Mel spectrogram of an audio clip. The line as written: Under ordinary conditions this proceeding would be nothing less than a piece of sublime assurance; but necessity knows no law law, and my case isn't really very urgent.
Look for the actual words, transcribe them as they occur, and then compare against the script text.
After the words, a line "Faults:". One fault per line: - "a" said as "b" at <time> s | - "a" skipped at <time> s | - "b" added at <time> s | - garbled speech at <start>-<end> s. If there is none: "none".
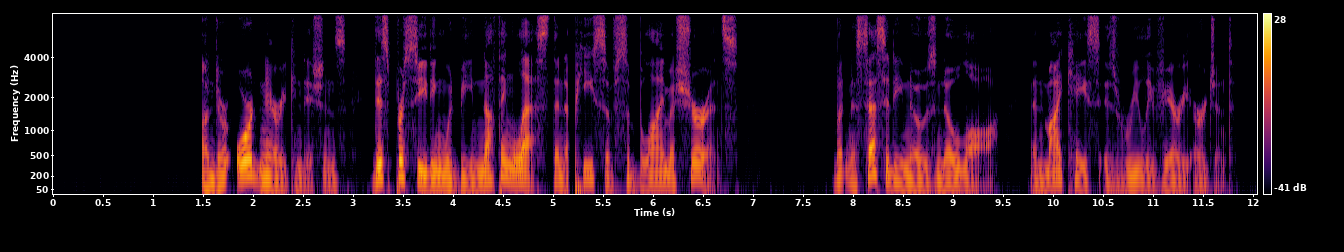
Under ordinary conditions this proceeding would be nothing less than a piece of sublime assurance; but necessity knows no law, and my case is really very urgent.
Faults:
- "law" skipped at 9.5 s
- "isn't" said as "is" at 10.5 s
